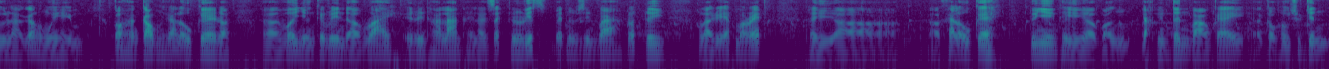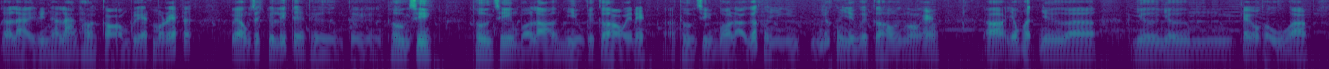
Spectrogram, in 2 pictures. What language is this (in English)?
Vietnamese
